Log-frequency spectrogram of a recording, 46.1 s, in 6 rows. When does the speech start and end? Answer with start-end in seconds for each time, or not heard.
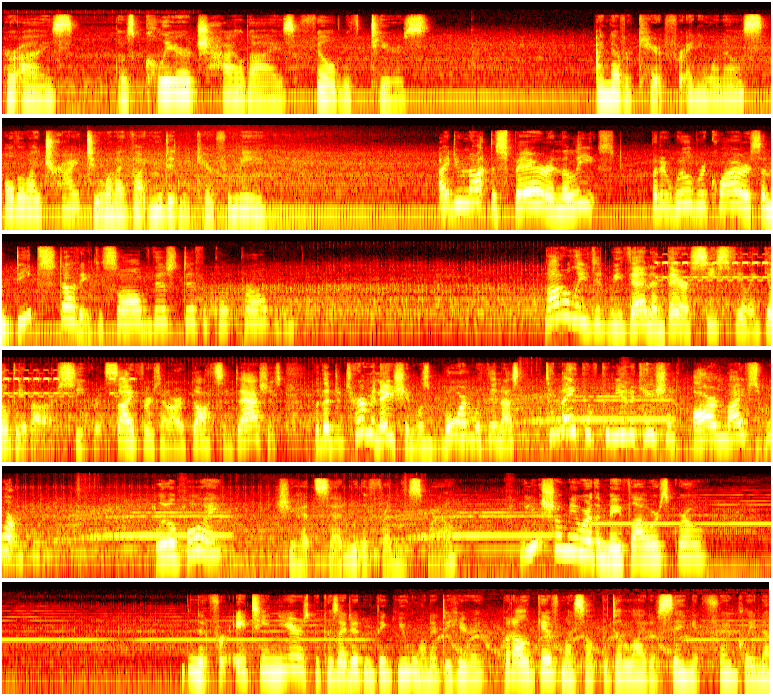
0.1-4.3, 5.9-10.4, 12.1-18.3, 20.8-30.9, 32.3-37.9, 40.2-46.0.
